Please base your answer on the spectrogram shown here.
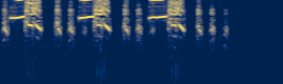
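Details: Grey partridge, or teetar, sounding harsh squawking phrases with high whistled notes, ending in a few shorter clipped notes before stopping abruptly into silence.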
